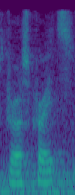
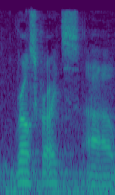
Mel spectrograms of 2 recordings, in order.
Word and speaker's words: Grosskreutz: I'm not sure how you pronounce his last name, Gage. I believe it's Grosskreutz. Grosskreutz.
